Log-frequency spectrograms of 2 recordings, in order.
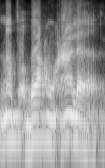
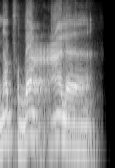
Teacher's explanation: ain ketemu ain, boleh idgham sebagaimana biasa menjadi natba' ala.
